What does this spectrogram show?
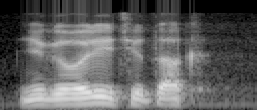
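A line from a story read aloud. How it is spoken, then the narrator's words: Hoarse, demanding. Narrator (Russian): хрипло потребовал Джим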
